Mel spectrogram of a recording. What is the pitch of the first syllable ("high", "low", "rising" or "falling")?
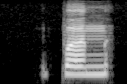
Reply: high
